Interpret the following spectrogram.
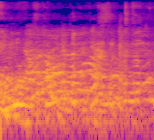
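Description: Chatter of several voices talking over one another.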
